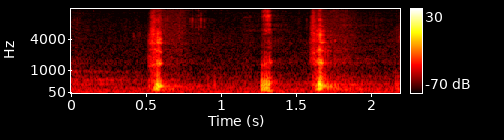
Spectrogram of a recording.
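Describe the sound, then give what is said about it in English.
A voice imitates drunken hiccuping and belching: three short, sharp gulping bursts, the first alone and the last two close together, fairly close and clear against a quiet background with no speech. “I thought they were sobbing. They were hiccuping and belching.”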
